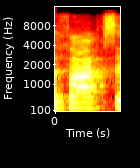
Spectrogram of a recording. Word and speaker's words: Foxx: I do want to say too that she said that she used the Foxx and Azrin method and that it absolutely worked.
